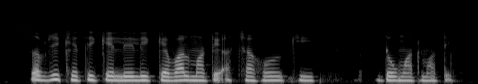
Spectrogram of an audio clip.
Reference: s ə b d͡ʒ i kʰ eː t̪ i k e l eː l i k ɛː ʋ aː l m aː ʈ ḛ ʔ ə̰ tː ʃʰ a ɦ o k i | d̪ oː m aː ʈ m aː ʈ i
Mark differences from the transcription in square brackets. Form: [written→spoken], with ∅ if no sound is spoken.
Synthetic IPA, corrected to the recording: s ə b d͡ʒ i kʰ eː t̪ i k e l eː l i k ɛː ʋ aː l m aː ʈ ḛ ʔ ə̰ tː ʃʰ a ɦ o k i | d̪ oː m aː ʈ m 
